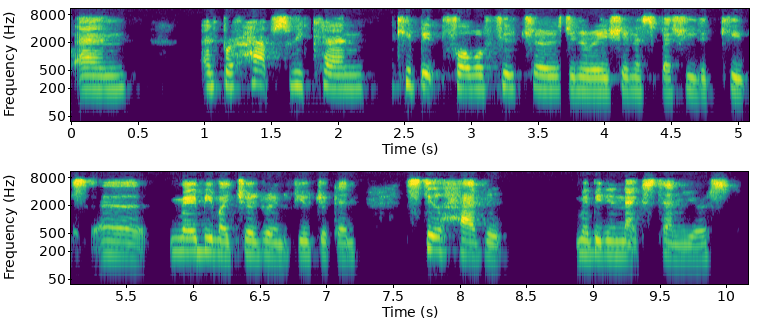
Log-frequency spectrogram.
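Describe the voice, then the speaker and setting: A woman's voice: medium pitch, a little mellow, breathy edge, no echo. A young Malaysian woman with a Malaysian accent, a guest founder answering interview questions thoughtfully and searching for words. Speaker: guest, social enterprise founder. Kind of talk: interview conversation. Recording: dull lo-fi sound.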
